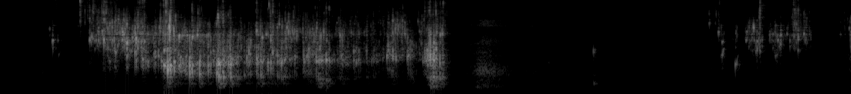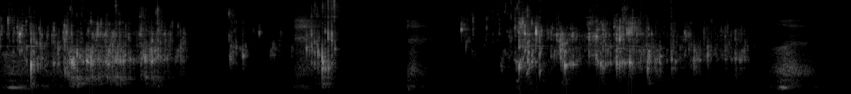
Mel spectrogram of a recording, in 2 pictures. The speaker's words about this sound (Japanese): 今から召し上がるカップにお湯を注ぎます。温めることでより味わい深いコーヒーができるんですよ。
